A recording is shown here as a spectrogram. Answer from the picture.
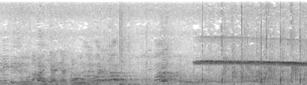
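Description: Players and spectators calling out on a soccer pitch, then a referee's whistle sounds one long steady blast starting about two and a half seconds in.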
